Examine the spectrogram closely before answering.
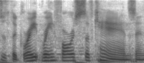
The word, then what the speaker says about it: Cairns: I remember when I was up in Cairns one time, which is Wait, where? Cairns? Like in France? No. That's Cannes. Cairns is spelled Cairns. Yeah, right?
